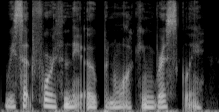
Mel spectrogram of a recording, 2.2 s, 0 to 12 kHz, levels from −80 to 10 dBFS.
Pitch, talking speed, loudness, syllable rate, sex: 165 Hz, 220 wpm, -20 LUFS, 5.7 syllables/s, female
